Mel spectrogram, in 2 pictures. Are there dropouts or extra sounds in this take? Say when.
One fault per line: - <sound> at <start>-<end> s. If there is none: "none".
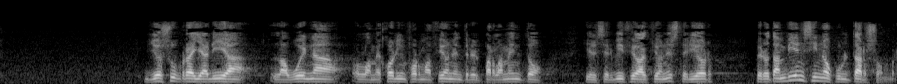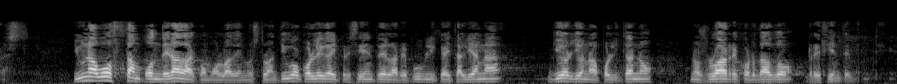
none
